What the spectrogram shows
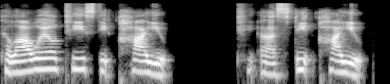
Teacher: with the glottal stop at the end, you're going to have that abrupt stop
